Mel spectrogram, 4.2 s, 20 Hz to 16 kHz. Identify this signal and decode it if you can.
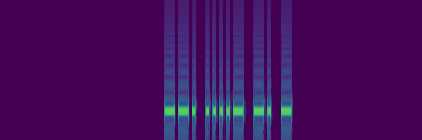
Morse code, heard as a keyed tone, about 36 wpm, 700 Hz. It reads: G4NT
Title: DXCC-100 Call Signs - 4 Characters - Repeated 2x - 35wpm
